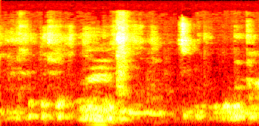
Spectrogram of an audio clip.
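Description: Several high-flyer Giribaz pigeons coo in short, close, soft burbling phrases, with a brief bright flutter or rustle in the middle.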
